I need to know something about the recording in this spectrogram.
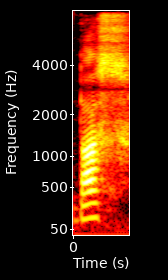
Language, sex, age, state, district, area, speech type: Nepali, male, 18-30, West Bengal, Kalimpong, rural, spontaneous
